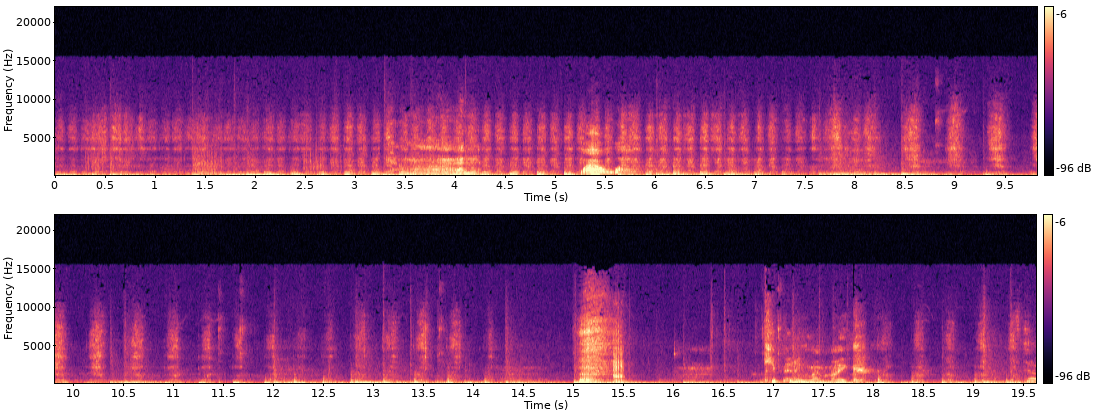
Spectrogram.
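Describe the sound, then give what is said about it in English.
A pencil rubbed back and forth over the peeled-off second layer of a paper document, to reveal the original writing, makes a steady run of quick scratchy strokes, with a few louder bursts, while people talk over it. “So the original documents stay there, but if you take the second document, you can do like that pencil thing over it where you can see the original writing.”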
